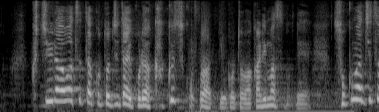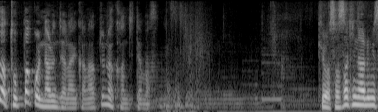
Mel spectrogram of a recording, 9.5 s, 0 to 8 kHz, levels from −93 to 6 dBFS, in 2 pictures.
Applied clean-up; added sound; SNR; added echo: neural separator model SepFormer DNS4.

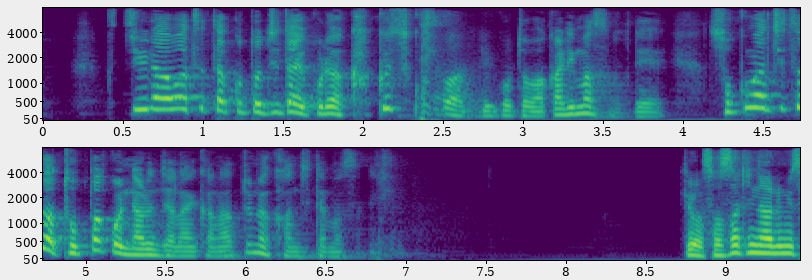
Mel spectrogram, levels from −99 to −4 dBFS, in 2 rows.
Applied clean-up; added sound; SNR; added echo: neural mask model DeepFilterNet 3.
